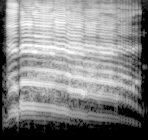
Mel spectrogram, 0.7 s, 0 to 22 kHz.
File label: egg bot tractor beam; player; Portal 2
